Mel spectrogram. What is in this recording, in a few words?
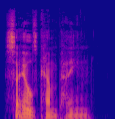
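"sales campaign", British English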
